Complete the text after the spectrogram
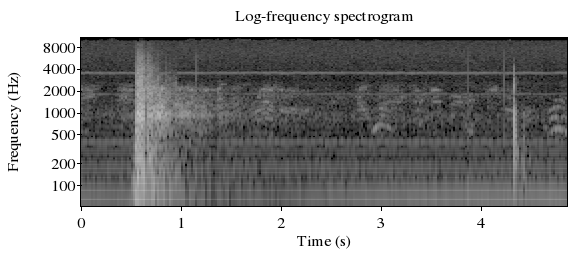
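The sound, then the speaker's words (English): Artillery batteries opening fire: one loud booming blast with a rumbling decay, then a shorter, sharper report a few seconds later, with faint voices and a steady hum in between. “Batteries released. Commence fire, Director.”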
